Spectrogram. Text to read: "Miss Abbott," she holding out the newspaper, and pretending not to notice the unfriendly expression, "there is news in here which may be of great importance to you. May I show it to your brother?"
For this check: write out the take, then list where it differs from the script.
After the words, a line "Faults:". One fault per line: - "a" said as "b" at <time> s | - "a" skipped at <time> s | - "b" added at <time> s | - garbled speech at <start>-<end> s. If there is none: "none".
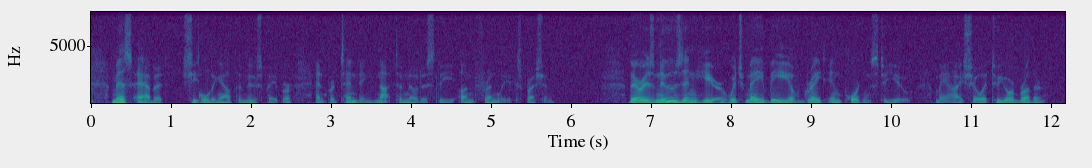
"Miss Abbott," she holding out the newspaper, and pretending not to notice the unfriendly expression, "there is news in here which may be of great importance to you. May I show it to your brother?"
Faults:
none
